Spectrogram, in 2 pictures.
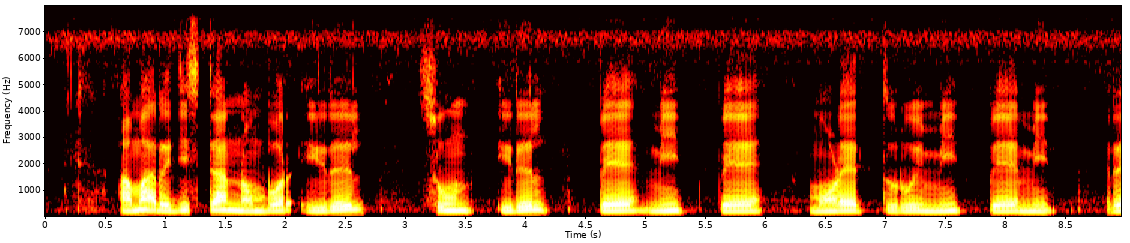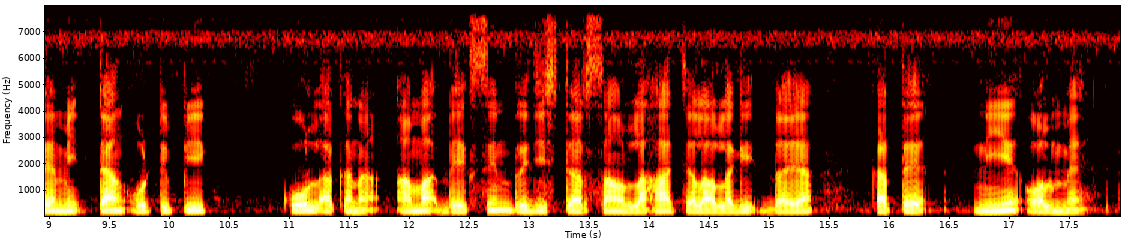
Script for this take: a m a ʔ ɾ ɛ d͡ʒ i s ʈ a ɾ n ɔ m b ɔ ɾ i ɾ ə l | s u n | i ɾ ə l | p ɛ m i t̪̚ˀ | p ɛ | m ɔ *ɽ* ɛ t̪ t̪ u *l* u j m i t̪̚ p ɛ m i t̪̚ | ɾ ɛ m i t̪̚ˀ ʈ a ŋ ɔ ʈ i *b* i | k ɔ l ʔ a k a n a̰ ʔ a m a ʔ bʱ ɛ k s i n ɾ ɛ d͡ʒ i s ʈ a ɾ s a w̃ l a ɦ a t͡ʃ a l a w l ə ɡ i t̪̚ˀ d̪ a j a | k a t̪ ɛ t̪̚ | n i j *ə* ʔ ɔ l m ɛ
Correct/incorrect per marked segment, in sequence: correct, incorrect: ɾ, incorrect: p, correct

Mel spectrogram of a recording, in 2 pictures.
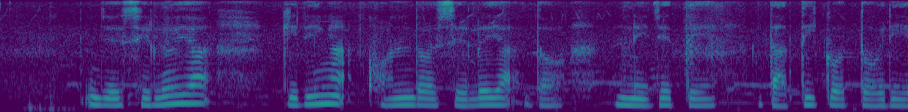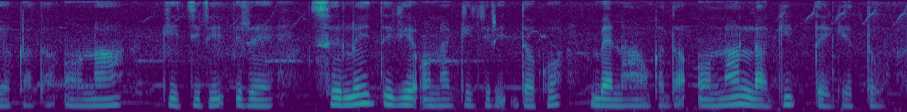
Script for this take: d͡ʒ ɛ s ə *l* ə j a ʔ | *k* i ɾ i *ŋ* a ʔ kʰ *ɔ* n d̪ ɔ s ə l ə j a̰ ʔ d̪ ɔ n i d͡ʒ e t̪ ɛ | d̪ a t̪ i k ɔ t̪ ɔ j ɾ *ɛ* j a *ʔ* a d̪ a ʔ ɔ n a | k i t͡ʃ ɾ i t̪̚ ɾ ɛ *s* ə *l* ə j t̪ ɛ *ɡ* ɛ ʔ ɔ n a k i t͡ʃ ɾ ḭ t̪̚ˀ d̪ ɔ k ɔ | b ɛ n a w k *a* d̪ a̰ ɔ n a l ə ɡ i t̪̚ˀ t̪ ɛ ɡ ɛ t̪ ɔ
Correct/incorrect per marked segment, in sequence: correct, correct, correct, correct, incorrect: i, incorrect: k, correct, correct, correct, correct

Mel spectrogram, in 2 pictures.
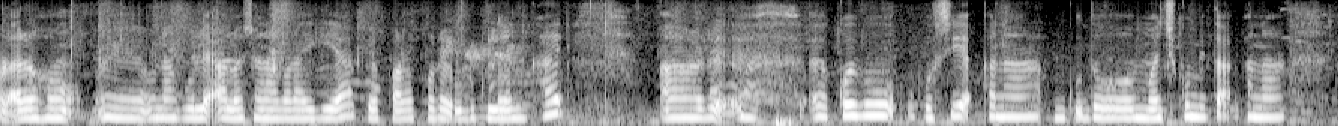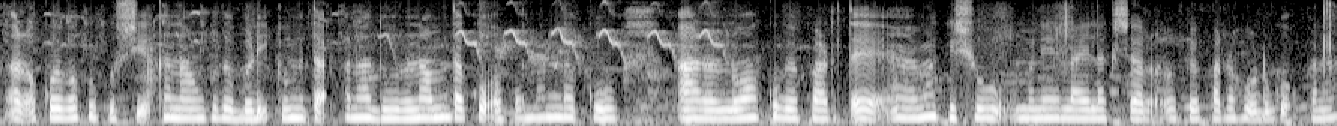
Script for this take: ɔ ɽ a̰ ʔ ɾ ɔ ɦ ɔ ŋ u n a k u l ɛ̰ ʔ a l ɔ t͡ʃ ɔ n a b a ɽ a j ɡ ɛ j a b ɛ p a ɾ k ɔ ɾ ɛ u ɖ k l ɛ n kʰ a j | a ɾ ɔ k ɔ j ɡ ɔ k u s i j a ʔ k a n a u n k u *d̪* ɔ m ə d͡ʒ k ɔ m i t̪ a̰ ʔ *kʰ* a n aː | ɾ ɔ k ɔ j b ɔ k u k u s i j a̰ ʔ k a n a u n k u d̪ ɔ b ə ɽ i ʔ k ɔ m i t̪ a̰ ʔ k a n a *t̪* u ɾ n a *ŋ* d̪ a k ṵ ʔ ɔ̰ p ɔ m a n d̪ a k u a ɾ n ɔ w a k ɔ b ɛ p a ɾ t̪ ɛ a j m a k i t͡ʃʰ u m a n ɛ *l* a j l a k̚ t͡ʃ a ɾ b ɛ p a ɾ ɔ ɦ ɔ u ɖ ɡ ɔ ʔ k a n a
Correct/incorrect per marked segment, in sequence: correct, incorrect: k, incorrect: d̪, incorrect: m, correct

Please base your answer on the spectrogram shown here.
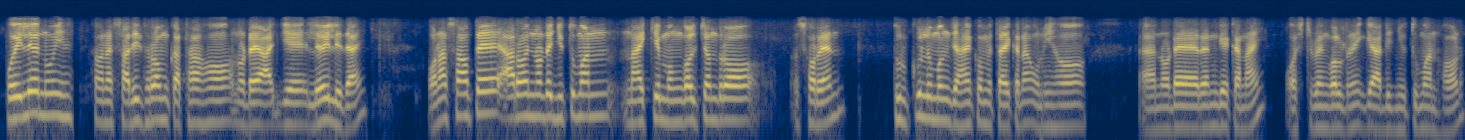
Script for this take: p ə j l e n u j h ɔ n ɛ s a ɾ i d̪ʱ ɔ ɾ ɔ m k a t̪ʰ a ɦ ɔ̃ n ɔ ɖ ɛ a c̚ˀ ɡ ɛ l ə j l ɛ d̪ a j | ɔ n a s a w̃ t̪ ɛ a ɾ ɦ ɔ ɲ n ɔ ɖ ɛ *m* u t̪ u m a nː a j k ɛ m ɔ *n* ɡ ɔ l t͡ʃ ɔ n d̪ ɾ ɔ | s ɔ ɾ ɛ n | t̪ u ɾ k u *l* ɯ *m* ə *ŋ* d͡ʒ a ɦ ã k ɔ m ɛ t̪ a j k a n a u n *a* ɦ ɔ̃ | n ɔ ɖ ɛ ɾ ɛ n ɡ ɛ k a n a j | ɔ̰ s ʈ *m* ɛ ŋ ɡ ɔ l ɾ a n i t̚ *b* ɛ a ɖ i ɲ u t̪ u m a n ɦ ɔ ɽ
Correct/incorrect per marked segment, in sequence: incorrect: ɲ, incorrect: ŋ, correct, correct, correct, incorrect: i, incorrect: b, incorrect: ɡ

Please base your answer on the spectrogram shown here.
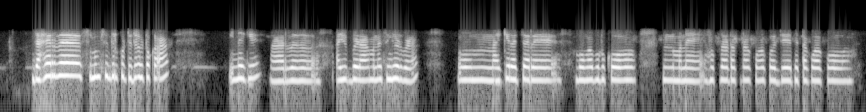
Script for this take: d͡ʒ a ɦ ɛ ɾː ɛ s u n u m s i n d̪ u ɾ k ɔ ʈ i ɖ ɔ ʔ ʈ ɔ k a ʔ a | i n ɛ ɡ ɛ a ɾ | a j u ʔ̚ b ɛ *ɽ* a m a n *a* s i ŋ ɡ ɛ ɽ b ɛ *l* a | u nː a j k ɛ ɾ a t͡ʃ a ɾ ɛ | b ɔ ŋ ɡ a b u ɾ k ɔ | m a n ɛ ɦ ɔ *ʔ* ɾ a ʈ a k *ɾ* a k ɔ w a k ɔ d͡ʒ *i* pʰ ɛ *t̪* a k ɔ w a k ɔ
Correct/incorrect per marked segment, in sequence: correct, incorrect: ɛ, incorrect: ɽ, incorrect: k, correct, incorrect: ɛ, correct

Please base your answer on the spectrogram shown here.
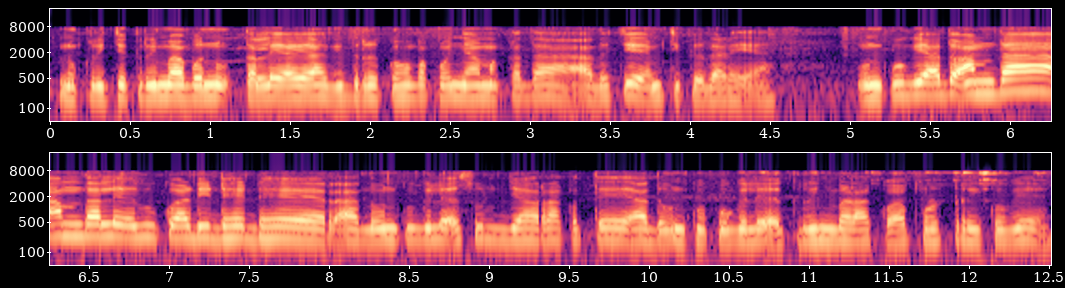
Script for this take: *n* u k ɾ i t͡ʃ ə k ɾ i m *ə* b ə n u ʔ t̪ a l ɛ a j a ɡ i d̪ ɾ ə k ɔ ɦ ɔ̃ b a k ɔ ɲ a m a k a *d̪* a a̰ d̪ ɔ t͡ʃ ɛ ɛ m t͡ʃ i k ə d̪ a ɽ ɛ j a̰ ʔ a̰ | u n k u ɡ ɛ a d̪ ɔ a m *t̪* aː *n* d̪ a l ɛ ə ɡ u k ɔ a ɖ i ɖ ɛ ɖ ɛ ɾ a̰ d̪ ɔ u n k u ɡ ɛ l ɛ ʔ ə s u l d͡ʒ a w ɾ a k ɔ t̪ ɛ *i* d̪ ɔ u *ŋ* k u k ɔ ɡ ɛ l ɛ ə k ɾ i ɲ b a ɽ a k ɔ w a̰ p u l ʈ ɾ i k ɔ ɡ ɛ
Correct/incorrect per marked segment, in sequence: correct, incorrect: a, correct, incorrect: d̪, incorrect: m, incorrect: a, incorrect: n

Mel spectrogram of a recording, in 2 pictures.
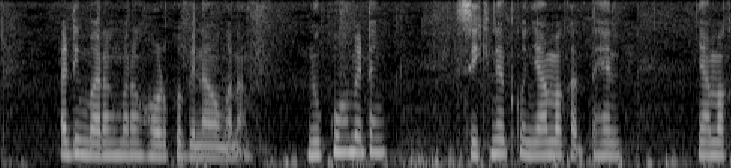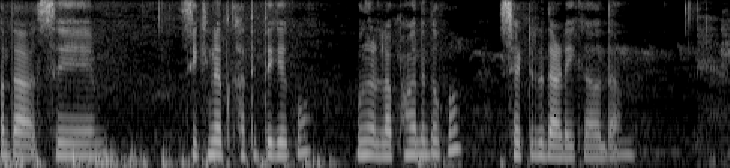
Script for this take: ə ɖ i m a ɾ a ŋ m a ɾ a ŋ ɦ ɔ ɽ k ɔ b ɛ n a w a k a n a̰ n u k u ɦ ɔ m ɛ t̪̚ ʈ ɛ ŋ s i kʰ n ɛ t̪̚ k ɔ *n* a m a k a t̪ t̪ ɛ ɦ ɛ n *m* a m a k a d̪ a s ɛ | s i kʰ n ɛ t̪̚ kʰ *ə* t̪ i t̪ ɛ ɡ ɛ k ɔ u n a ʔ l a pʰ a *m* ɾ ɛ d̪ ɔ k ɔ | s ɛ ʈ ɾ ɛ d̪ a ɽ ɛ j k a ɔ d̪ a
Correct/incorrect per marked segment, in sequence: incorrect: ɲ, incorrect: ɲ, incorrect: a, incorrect: ŋ

